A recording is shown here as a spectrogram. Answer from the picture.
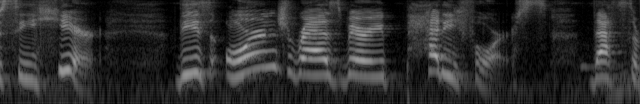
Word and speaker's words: petit fours: These orange raspberry petit fours.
